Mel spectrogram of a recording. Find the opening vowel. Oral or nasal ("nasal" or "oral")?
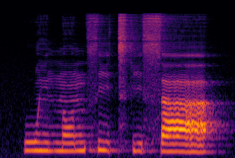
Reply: nasal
